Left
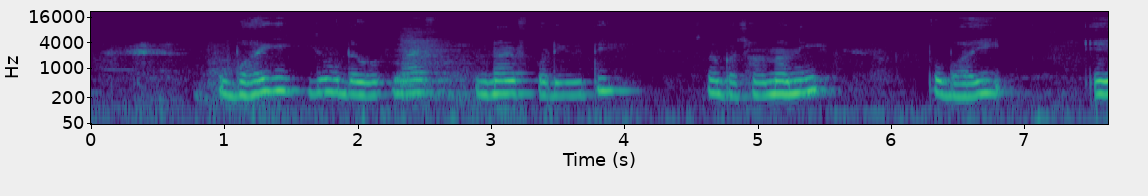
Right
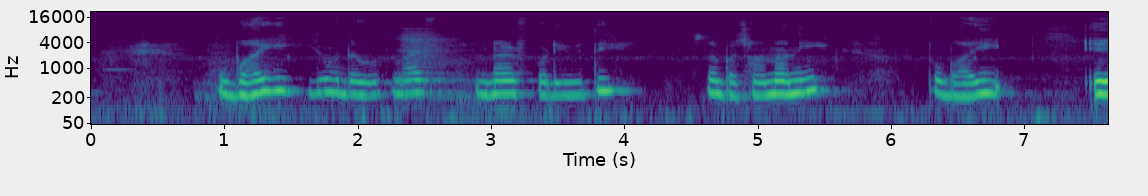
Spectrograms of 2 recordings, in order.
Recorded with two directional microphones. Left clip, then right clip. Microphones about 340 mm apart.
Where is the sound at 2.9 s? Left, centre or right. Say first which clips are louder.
Even; centre.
